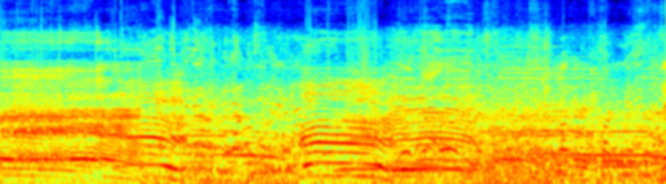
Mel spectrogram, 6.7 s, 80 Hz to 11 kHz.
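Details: Sahiwal bull calves traded at the start of Ambari cattle market, Dinajpur, on 27 February: several low, drawn-out moos with rising and falling tone, overlapping a steady crowd murmur and voices of traders.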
